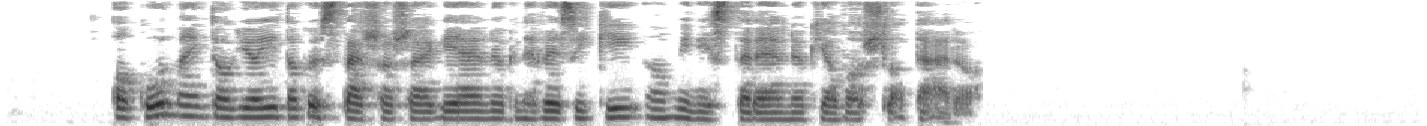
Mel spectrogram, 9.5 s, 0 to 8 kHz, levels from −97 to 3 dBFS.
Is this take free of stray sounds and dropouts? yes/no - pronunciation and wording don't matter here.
yes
